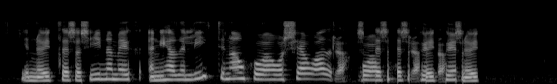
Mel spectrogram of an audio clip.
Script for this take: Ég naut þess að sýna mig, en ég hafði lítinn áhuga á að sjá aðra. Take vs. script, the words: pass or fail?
fail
